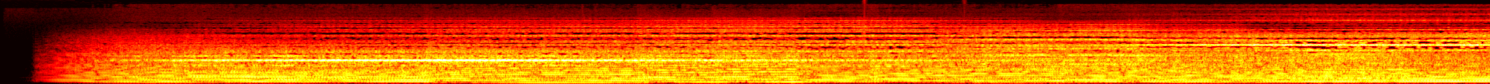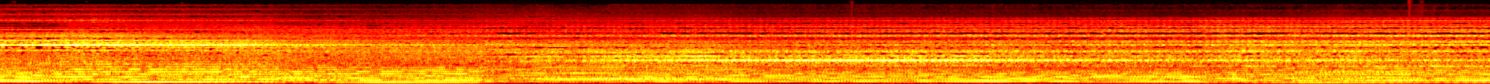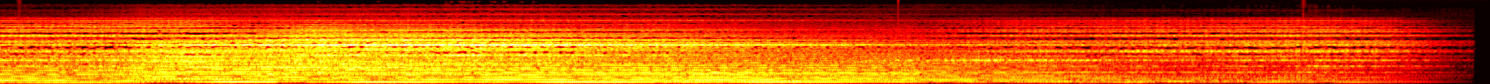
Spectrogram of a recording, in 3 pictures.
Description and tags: Twilight three
guess this sound would fit with some kind of alien or horror stuff... Made with Cubase SE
